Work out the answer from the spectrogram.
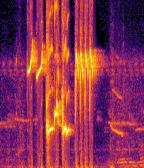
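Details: Brown-chested jungle flycatcher singing in the loud, clear ngeplong style at dawn: a loud burst of rapid, high, clipped whistled notes for about a second and a half, then fainter sliding whistles.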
